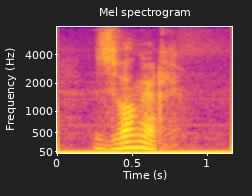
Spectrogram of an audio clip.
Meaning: 1. pregnant 2. expecting a baby together
- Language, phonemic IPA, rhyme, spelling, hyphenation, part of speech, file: Dutch, /ˈzʋɑ.ŋər/, -ɑŋər, zwanger, zwan‧ger, adjective, Nl-zwanger.ogg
